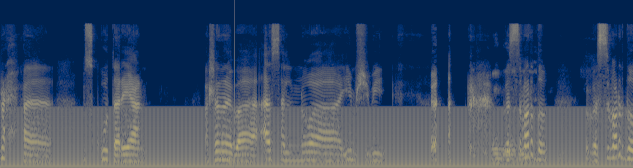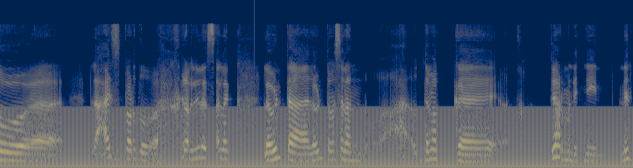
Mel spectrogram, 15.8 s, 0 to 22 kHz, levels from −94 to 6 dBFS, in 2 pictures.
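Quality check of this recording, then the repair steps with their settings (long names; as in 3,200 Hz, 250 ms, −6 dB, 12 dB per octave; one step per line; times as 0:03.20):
mains buzz 60 Hz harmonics 26 −35 dBFS
0:02.93: click −13 dBFS
0:11.09: click −26 dBFS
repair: click removal
hum removal 60 Hz, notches 26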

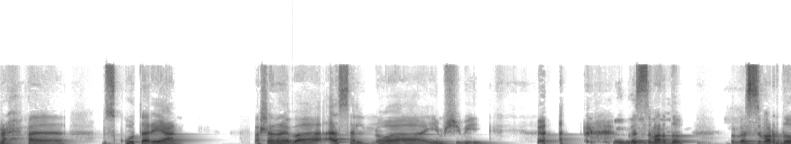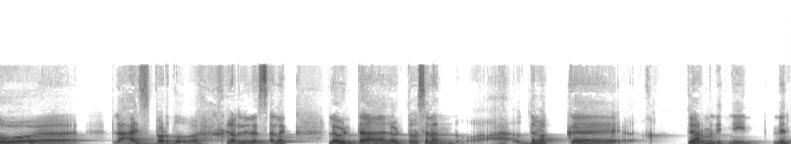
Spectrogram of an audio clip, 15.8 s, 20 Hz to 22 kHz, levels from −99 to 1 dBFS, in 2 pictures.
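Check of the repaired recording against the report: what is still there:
0:02.93: click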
